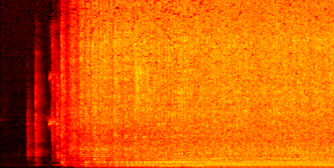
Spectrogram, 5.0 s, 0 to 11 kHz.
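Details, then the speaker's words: Exmark Commercial 21-inch walk-behind mower, first start after spark, throttle cable and carb cleaning work: a few cranking pulls, then it catches to a slightly wavering buzz. It sounds fuel-starved, believed not a governor issue. "well if you could hear it was just getting starved for fuel i don't think that it was a governor issue or anything"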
